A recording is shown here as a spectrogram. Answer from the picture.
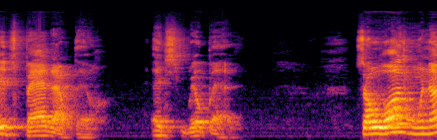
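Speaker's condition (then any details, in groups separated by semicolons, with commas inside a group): Cerebral palsy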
